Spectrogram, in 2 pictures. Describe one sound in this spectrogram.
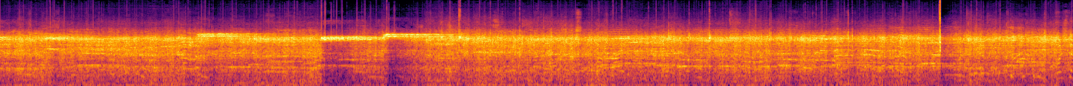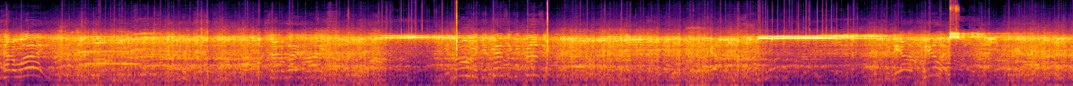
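A crowd chatters and calls out in a large echoing hall.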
